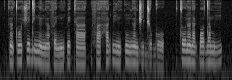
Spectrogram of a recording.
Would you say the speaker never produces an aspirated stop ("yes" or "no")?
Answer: yes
